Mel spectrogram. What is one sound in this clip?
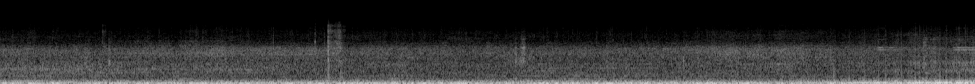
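A freight train rumbles along the tracks.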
